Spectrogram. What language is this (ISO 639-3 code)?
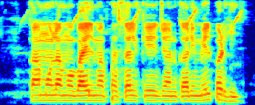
hne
